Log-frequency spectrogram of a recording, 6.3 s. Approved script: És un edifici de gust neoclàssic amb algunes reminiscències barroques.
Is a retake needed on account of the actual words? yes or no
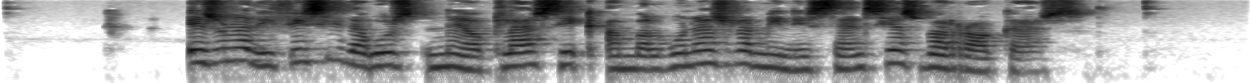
no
